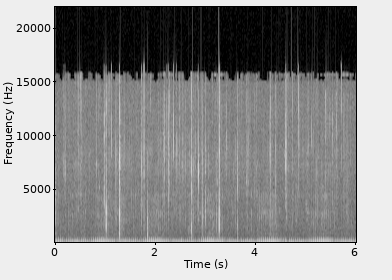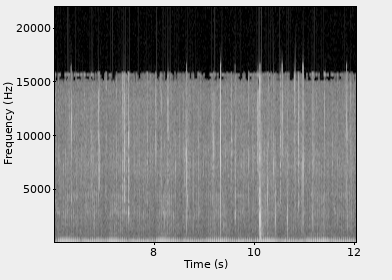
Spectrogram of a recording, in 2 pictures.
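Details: Steady cat purr by a fireplace, a rumbling drone that pulses with each inhale and exhale about every second, punctuated by intermittent popping crackles of burning logs.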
